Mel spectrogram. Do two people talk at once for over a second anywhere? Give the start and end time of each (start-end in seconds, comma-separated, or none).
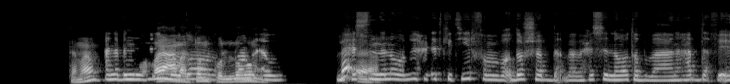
1.1-2.7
